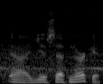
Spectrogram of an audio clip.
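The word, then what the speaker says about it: Jusuf Nurkić: Jusuf Nurkic.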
